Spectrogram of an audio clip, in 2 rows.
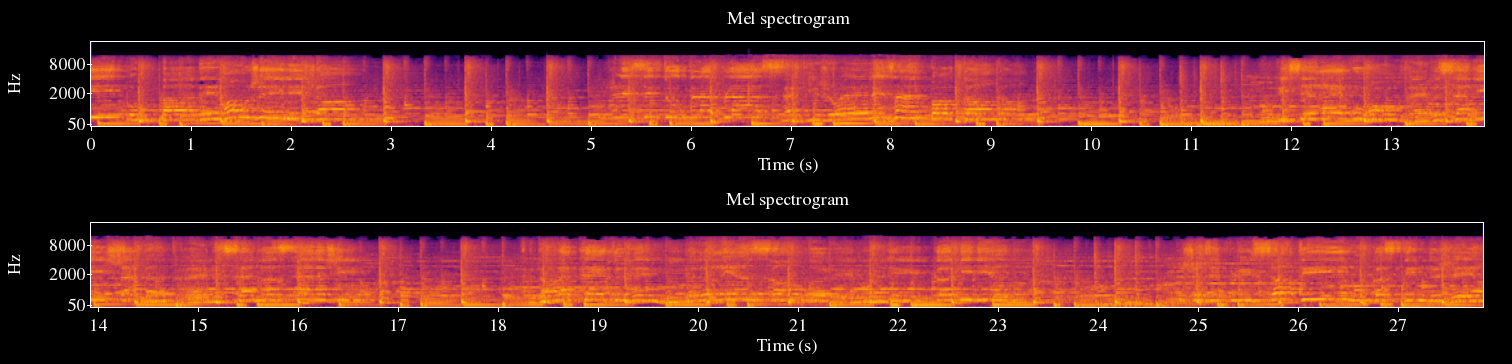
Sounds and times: Music: 0:00.0 - 0:27.8.

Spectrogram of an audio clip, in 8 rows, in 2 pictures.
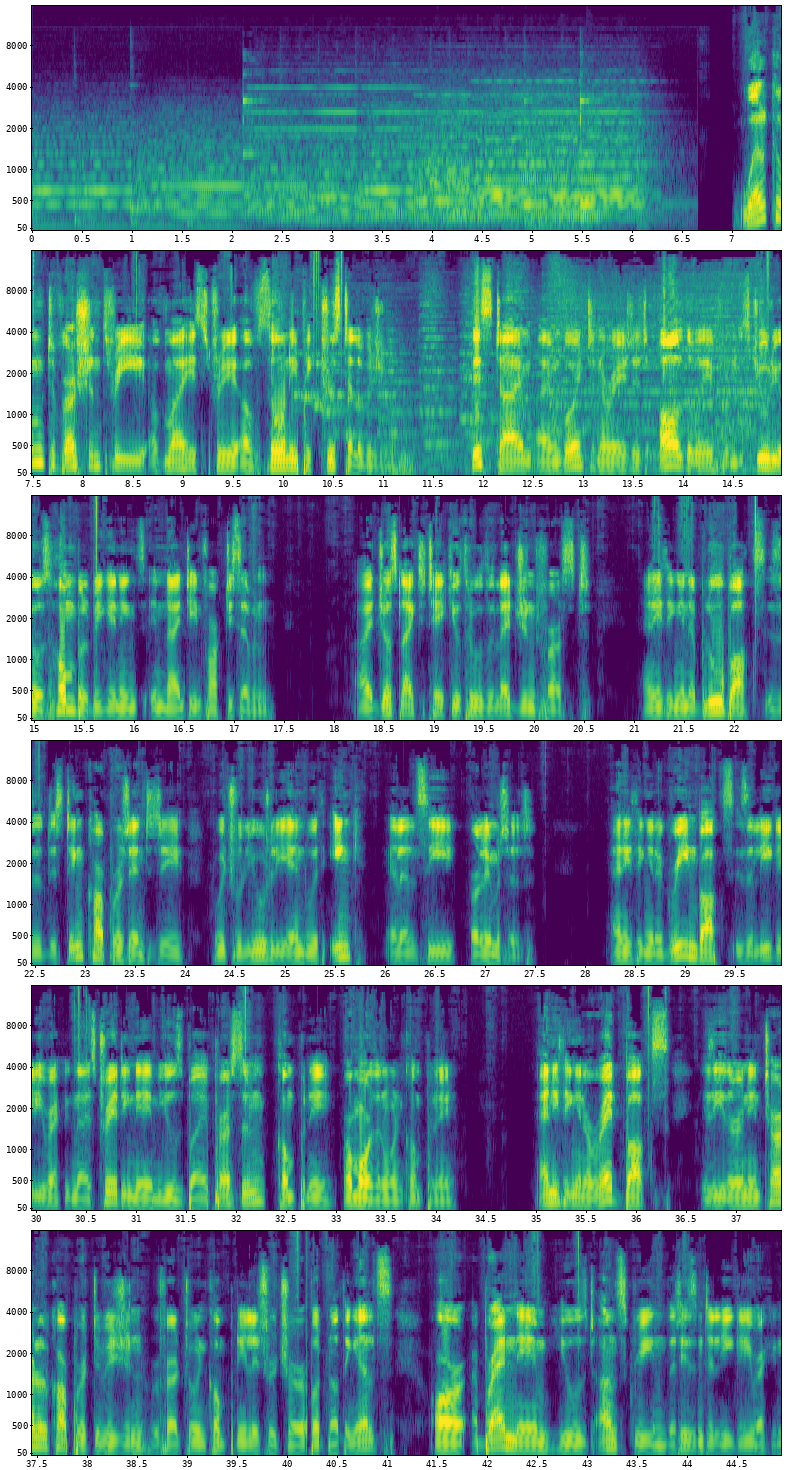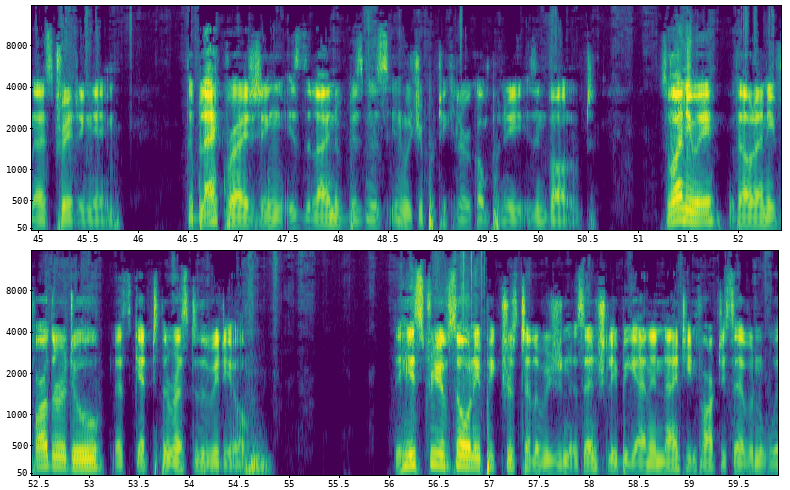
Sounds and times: Speech: 0:07.0 - 0:17.4, 0:18.2 - 0:27.5, 0:28.2 - 0:34.2, 0:35.0 - 0:45.9, 0:46.5 - 0:50.6, 0:51.2 - 0:54.8, 0:56.1 - 0:59.8.

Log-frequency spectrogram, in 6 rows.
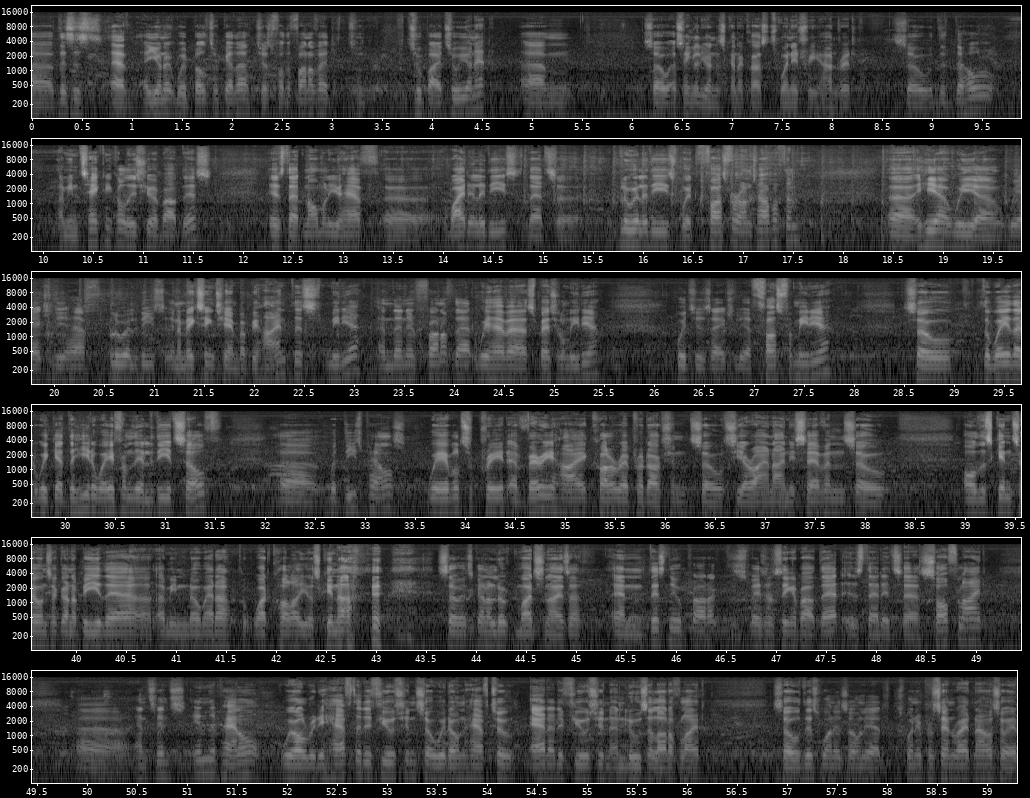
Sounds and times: Speech: 0:00.0 - 0:05.4, 0:06.1 - 0:17.6, 0:18.4 - 0:25.5, 0:26.2 - 0:27.8, 0:28.5 - 0:38.3, 0:39.0 - 0:49.1, 0:49.8 - 0:59.3.

